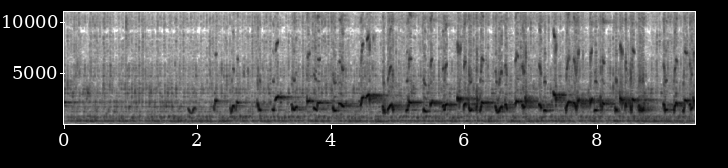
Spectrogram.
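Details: Rapid, long-running 'ropel' song of a sooty-headed bulbul in full voice, starting softly with isolated notes and building into a dense, continuous string of rising and falling warbled whistles.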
